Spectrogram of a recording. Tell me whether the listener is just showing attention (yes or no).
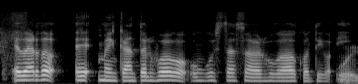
yes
